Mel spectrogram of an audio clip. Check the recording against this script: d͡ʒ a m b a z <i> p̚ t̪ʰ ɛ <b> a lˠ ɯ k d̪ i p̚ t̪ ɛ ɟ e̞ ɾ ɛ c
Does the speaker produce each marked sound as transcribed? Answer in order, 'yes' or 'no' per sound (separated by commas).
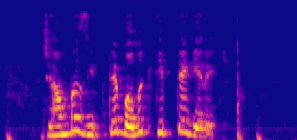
yes, yes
